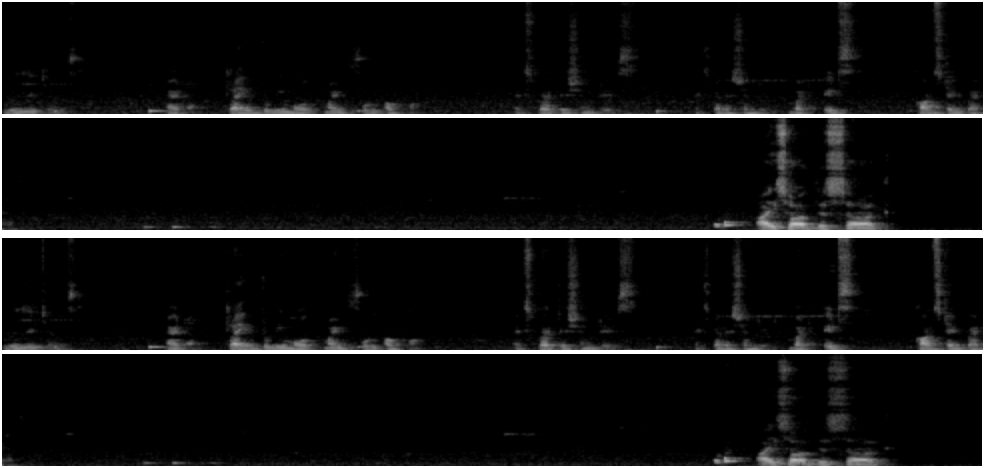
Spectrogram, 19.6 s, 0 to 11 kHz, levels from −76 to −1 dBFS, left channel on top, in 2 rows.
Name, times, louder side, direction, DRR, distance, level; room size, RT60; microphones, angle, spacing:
voice 1, 0.0-0.6 1.6-1.9 2.2-4.2 5.1-6.3 7.1-8.5 9.1-9.8 16.9-17.2, right 2 dB, 25° right, 7 dB, 1.2 m, -40 dB
voice 2, 17.4-18.7, left 4 dB, 80° left, 12 dB, 0.9 m, -28 dB
11.5 x 5.8 x 6.5 m, 0.43 s
head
